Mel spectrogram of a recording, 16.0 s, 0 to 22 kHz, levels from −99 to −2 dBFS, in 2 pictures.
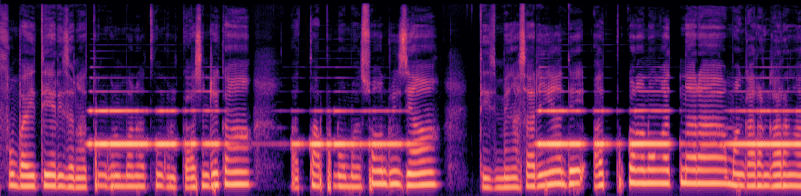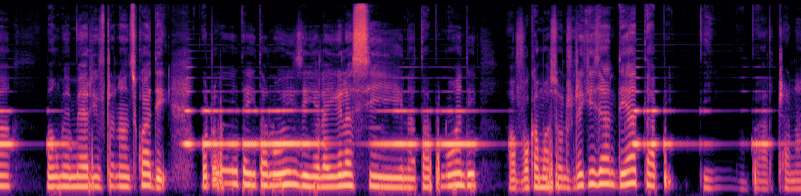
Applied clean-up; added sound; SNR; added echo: neural mask model RNNoise.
